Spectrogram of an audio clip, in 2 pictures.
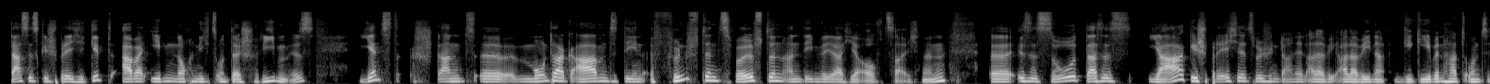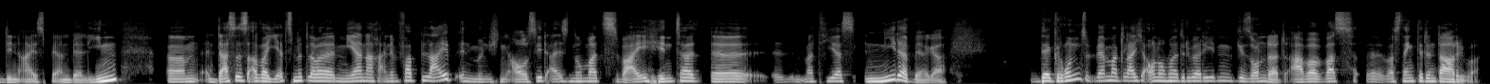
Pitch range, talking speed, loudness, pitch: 125-155 Hz, 155 wpm, -19 LUFS, 135 Hz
